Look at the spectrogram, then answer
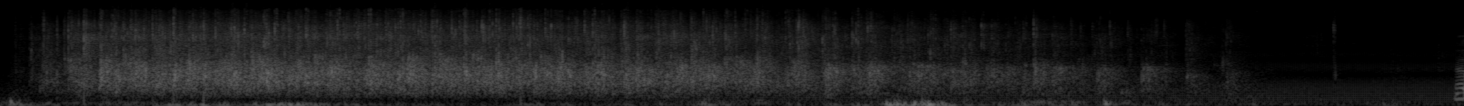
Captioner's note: applause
